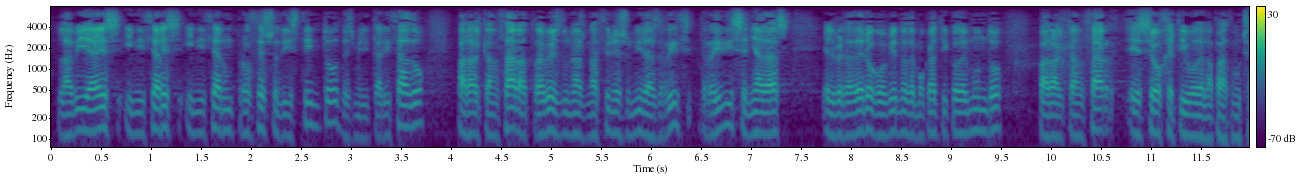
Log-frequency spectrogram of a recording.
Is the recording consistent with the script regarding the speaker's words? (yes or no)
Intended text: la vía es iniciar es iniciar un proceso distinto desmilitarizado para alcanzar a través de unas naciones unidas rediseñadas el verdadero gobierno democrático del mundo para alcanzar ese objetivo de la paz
yes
